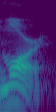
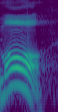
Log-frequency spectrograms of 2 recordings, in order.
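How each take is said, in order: First: It is said in an American accent. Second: It is said in an Australian accent.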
